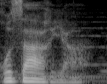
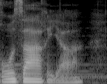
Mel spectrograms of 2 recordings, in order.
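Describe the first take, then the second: First: The name is said with a German accent. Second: The same.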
